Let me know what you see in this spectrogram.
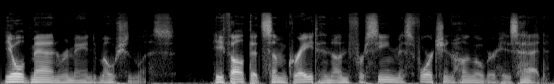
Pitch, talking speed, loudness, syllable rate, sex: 95 Hz, 185 wpm, -22 LUFS, 5.4 syllables/s, male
